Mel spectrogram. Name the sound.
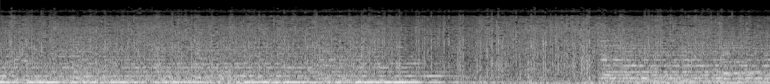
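heavy rain falling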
